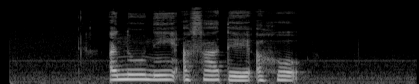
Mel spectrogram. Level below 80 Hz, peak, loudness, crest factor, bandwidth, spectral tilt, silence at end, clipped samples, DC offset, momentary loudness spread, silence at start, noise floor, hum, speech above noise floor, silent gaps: -56 dBFS; -8 dBFS; -23 LUFS; 16 dB; 15.5 kHz; -6 dB/octave; 1.2 s; under 0.1%; under 0.1%; 7 LU; 0.8 s; -50 dBFS; none; 29 dB; none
